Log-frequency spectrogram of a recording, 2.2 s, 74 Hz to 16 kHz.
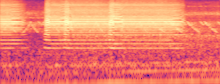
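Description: A Volvo FH16 750 truck sounds its horn, a loud sustained rich blaring tone held for a couple of seconds over low engine rumble, with brief breaks in the upper harmonics.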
